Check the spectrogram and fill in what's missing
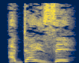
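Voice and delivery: high, sharp call of an angry mother; shout. A narrator's reading. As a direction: shout the daughter's name, pitched well up. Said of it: "she shouted".

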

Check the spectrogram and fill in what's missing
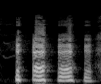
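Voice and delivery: short laugh breaking through; can't keep a straight face; burst of laughter. Real, not acted. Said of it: "I really tried to keep a straight face".

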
